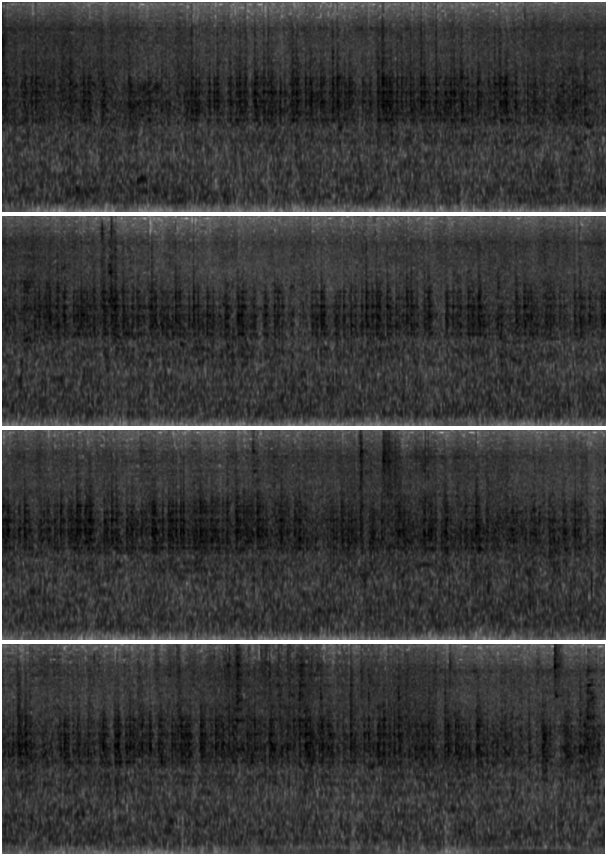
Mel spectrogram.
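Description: Mine train running steadily through a rock tunnel: a continuous loud rumble and rattle of the cars on the track. The low rumble deepens near the end.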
